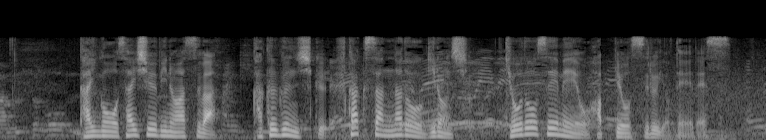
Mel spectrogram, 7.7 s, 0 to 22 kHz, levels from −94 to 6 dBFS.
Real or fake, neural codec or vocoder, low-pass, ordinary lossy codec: real; none; 7.2 kHz; none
